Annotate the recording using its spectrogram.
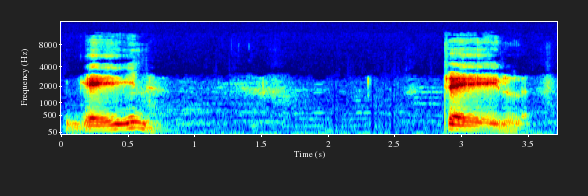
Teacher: it glides from a to e as in again tale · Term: diphthong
